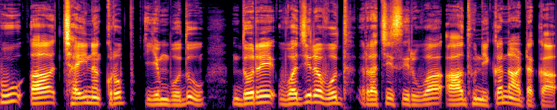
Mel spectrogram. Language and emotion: Kannada, neutral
